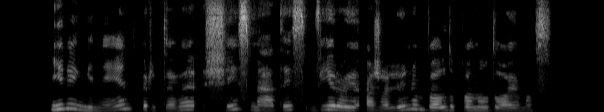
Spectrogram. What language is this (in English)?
Lithuanian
